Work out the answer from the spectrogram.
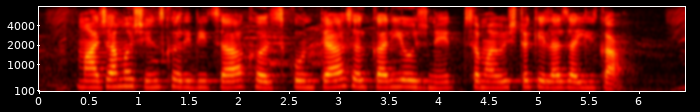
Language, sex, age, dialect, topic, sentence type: Marathi, female, 18-24, Standard Marathi, agriculture, question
